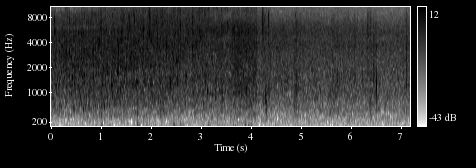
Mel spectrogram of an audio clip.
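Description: Water trickles steadily out at an old Civilian Conservation Corps camp in Pennsylvania, a soft continuous splashing hiss heard up close outdoors, with a few faint knocks.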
